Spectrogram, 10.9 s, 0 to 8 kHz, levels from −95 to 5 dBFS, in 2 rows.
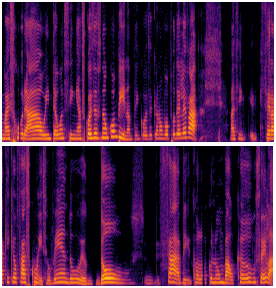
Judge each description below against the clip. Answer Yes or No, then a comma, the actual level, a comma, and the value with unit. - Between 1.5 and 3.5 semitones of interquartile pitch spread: Yes, average, 2.9 semitones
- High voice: Yes, high, 225 Hz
